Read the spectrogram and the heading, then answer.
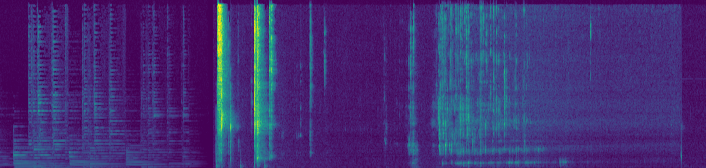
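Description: A short tonal jingle, then two sharp cracks like a can snapping open, followed by a few seconds of sparkling water pouring with a bright, fizzy hiss, and a final click.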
